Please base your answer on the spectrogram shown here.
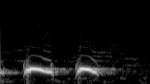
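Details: Spotted dove call for luring rival doves, two smooth mellow coos in quick succession, each rising then sliding down, under a second apart, on a quiet background.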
